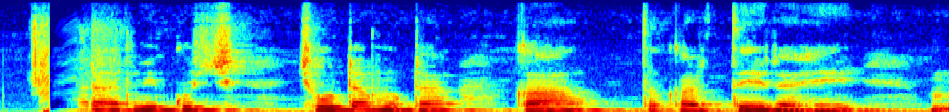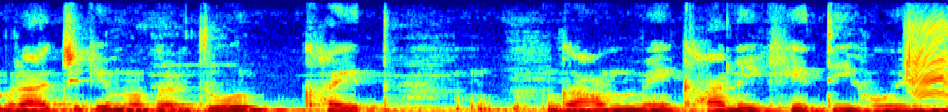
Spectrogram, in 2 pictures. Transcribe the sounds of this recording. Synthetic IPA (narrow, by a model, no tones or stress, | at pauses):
ɦəɾaːd̪mikʊt͡ʃʰ | t͡ʃʰoːʈamoːʈakat̪kəɾt̪eɾəɦe | ɾaːd͡ʒjəkemɐɡəɾd̪uːɾkʰəɪt̪ | ɡaːmːẽkʰaːlikʰeːt̪iɦoːeː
